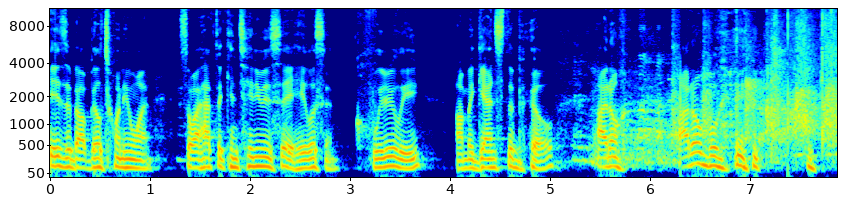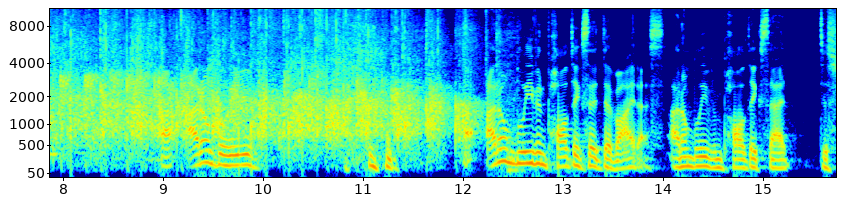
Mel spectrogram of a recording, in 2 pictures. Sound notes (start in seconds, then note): 7.2 laughter; 7.9 applause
